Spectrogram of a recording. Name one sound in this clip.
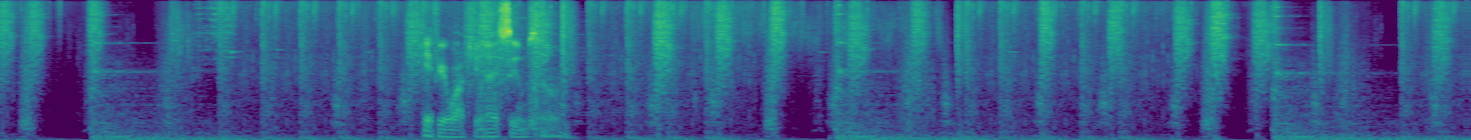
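A sword swings and strikes a creature in a game.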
